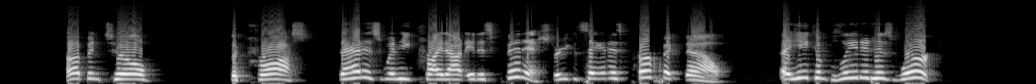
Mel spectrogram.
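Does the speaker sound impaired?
No.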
